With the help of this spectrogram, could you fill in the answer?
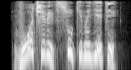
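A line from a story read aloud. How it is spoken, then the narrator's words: Sudden shriek. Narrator (Russian): завизжала вдруг Василиса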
